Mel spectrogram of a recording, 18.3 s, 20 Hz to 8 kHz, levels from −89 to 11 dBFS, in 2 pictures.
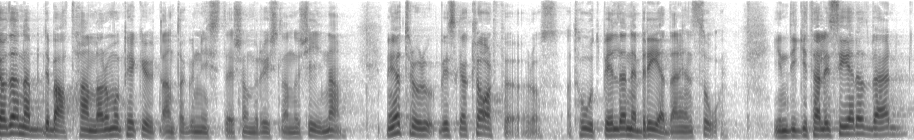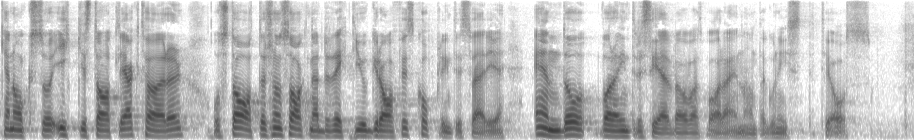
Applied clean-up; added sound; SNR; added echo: none; none; none; none.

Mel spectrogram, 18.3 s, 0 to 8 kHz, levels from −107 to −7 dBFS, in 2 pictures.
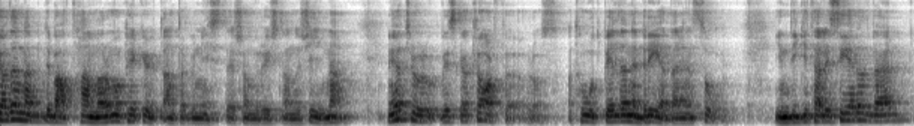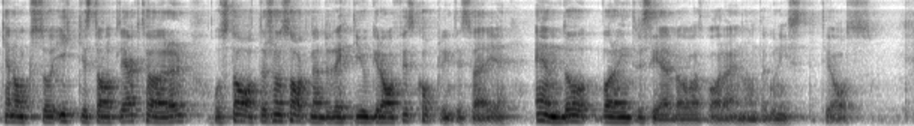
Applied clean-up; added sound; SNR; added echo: none; none; none; reverberation time 0.5 s.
